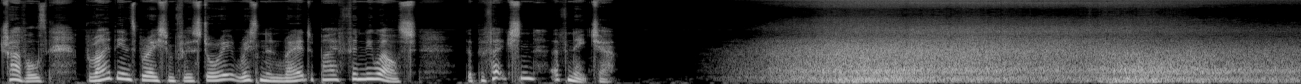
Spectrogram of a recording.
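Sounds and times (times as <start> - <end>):
speech: 0.0 - 6.2
ocean surf and waves: 7.2 - 13.0.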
